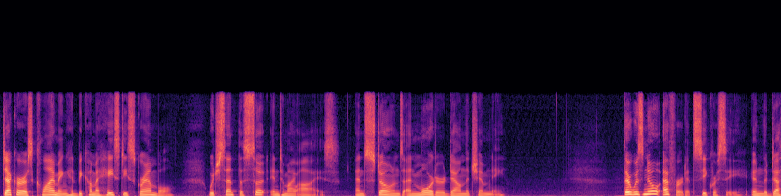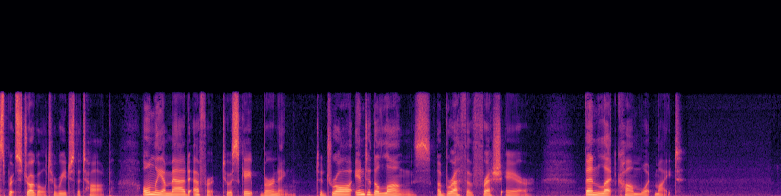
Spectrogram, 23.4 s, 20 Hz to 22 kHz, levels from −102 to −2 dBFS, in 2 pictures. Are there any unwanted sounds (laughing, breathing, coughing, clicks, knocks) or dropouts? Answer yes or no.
no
